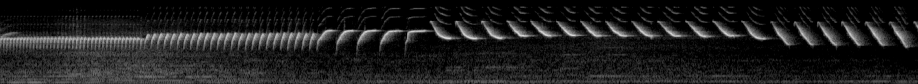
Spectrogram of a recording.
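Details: Belgian canary opens with a low buzzy roll, moves into a rapid even trill, then loud arched whistled notes repeated about four per second.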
